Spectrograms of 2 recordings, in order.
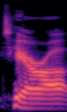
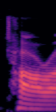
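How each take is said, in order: First: The name is said in an American accent. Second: The name is said in an Australian accent. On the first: This is how Americans say the name back. The speaker calls it wrong. "Tara in American sounds like terror" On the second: This is how the speaker says her own name. The speaker calls it right. "hi, my name's Tara"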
